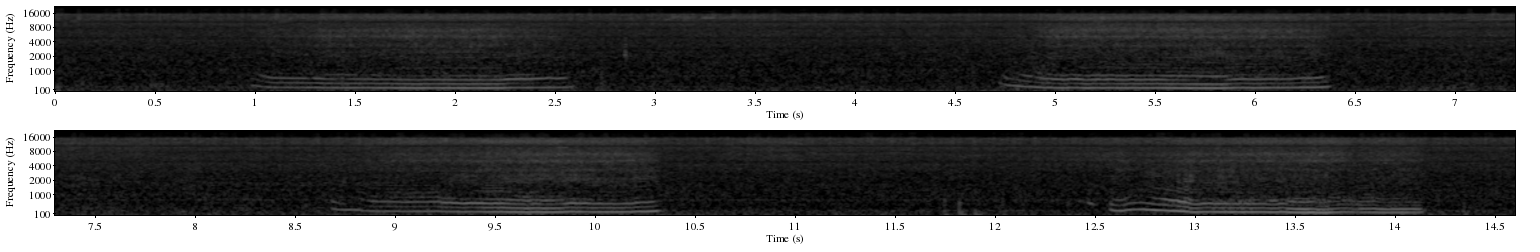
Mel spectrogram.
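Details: A sleeping cat named Fuzzy, seemingly dreaming, snores loudly indoors: four drawn-out, harmonic, nasal tones, each about one and a half seconds long, separated by quiet pauses of roughly two seconds, sagging slightly in pitch at the end.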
